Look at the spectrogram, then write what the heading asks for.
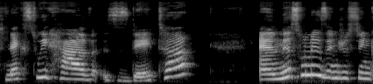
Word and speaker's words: zeta: And this one is interesting because it looks like our English Z, but it's pronounced a little bit differently. So in Greek, this is more of an SD sound, like in our word wisdom. So it's got that Z, but there's also that D sound after it.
